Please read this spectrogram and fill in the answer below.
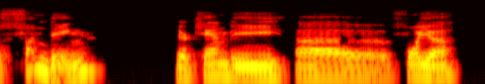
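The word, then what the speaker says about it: FOIA: there can be uh Foya that's that's how that's pronounced Foya requests that have to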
